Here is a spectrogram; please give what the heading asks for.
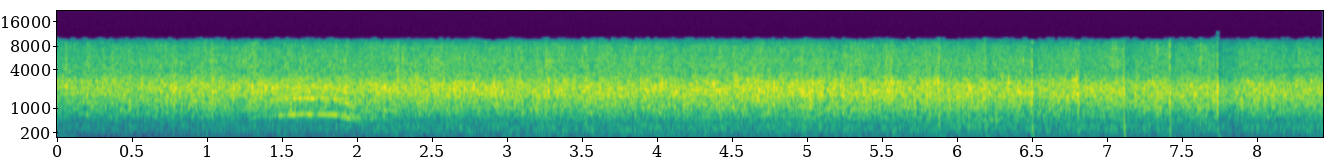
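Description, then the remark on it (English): Sustained applause from a large crowd in the US Congress chamber for a standing eighth grader from South Carolina seated beside First Lady Michelle Obama, a dense, steady wash of clapping that holds at an even loudness throughout, with no speech over it. “She's standing to receive the applause of the chamber.”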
